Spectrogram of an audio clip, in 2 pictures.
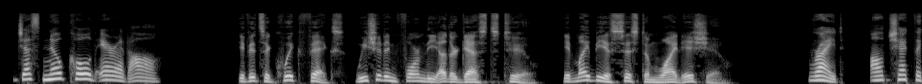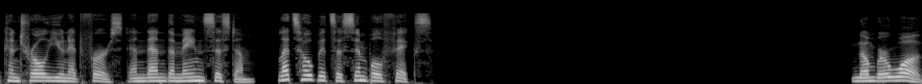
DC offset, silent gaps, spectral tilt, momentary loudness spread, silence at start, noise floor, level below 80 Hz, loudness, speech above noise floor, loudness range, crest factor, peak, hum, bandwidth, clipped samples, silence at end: under 0.1%; none; -5.5 dB/octave; 10 LU; 0.15 s; under -90 dBFS; -50 dBFS; -20 LUFS; over 71 dB; 6 LU; 20 dB; 0 dBFS; none; 12 kHz; under 0.1%; 0 s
